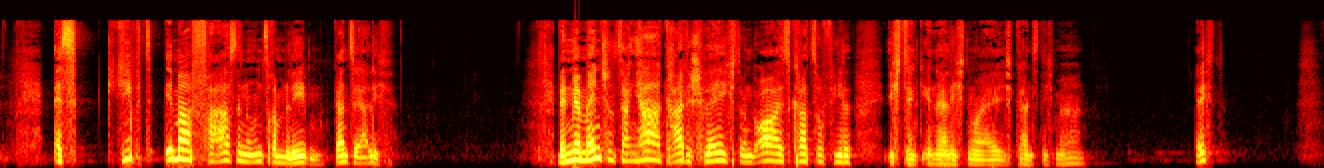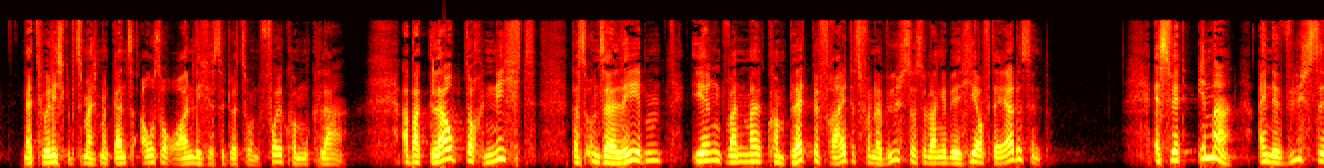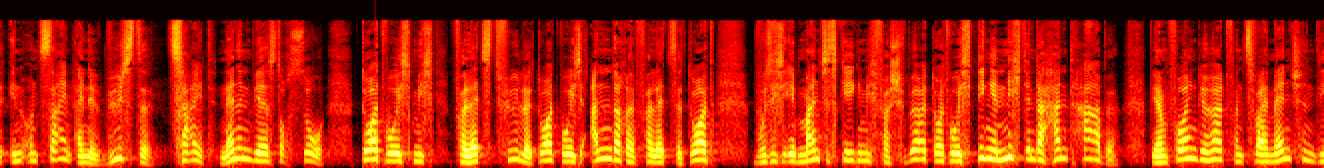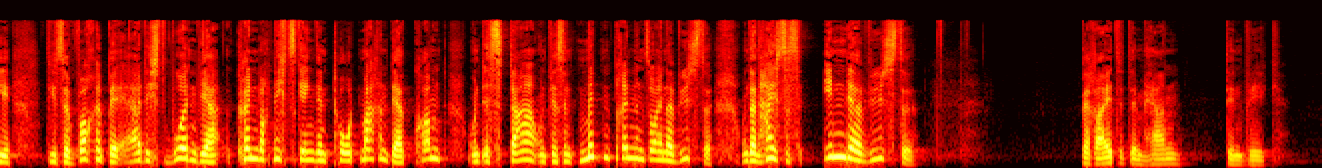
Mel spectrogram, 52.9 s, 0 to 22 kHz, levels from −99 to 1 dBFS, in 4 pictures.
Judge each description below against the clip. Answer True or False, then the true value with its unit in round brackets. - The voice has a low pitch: False (180 Hz)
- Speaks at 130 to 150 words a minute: False (175 wpm)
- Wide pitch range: True (6.0 semitones)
